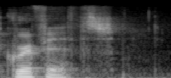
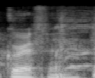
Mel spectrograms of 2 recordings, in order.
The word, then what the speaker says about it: Griffiths: Every time I see it, I'm like, Griffiths. Griffiths. Not Griffin. Not Griffin.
